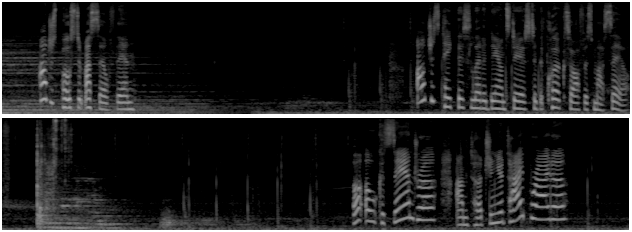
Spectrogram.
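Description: A young girl speaks calmly and close by.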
